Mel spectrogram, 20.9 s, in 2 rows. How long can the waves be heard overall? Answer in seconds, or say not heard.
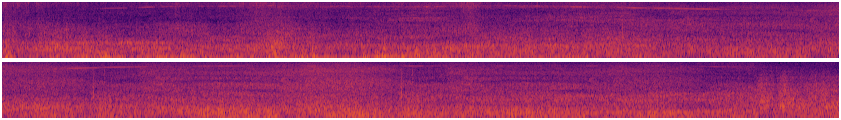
21 s.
